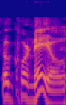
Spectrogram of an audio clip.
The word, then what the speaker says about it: Corneo: Dude, there was a conversation of a husband pretty much pimping Don his wife Cornell, to say it right. Don Corneo or Don Corneo.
